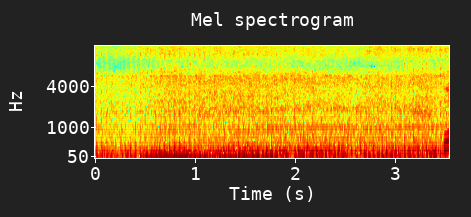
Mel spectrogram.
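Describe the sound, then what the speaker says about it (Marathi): A sport motorcycle engine rumbles steadily at close range, holding a low, even idle throughout. "स्पोर्ट बाईक आहे"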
